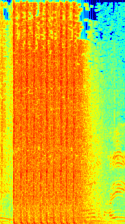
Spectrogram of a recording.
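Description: Automatic gunfire in the PUBG Mobile video game rattles out in a rapid, loud burst of shots lasting about a second, close and dominant, followed by a fading tail with faint voices.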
